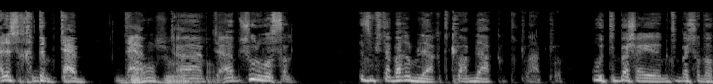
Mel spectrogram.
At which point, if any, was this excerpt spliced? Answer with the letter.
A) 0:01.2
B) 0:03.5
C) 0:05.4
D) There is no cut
C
